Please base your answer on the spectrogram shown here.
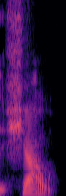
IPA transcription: ɕaw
